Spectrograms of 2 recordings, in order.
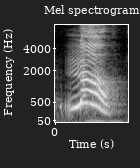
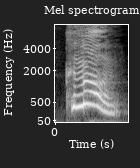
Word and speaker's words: know: Kov diye yazırlarsa onu no diye okuyacaksınız. Knit diye yazılır. Knit diye okunur. Burada da aynı şey geçerli. Knowen değil. No k'yi okumuyoruz asla.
